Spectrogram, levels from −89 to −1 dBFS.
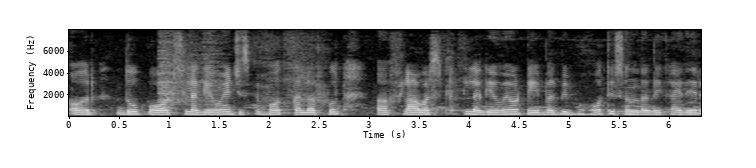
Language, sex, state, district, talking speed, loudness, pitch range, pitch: Hindi, female, Delhi, New Delhi, 225 wpm, -16 LUFS, 180-195 Hz, 185 Hz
